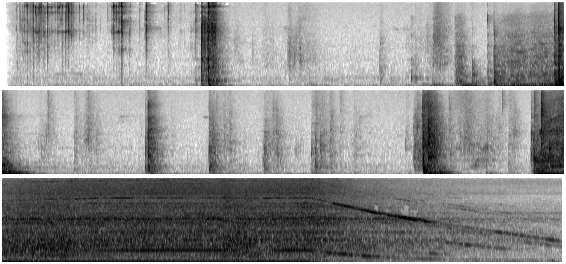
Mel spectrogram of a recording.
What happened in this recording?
The device was placed on a stable surface. I first handled a keychain, then opened and closed the door. After that, footsteps were audible and I turned on the vacuum cleaner. The target events occurred one after another without overlap.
